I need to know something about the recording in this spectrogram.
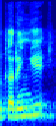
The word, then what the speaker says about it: car: आ उच्चारण नियम का, कि जब किसी वर्ड में ए के बाद यानी लास्ट में ए के बाद अंत में आर रहे तो इस ए का क्या उच्चारण करेंगे, आ उच्चारण करेंगे, ठीक है।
